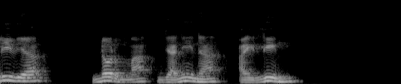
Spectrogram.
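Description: A man speaks calmly into a microphone, heard as on an online call.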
